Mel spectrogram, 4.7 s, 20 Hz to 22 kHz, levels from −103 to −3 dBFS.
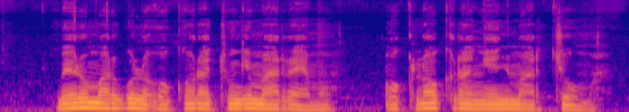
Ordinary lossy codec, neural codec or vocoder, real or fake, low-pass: none; none; real; none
